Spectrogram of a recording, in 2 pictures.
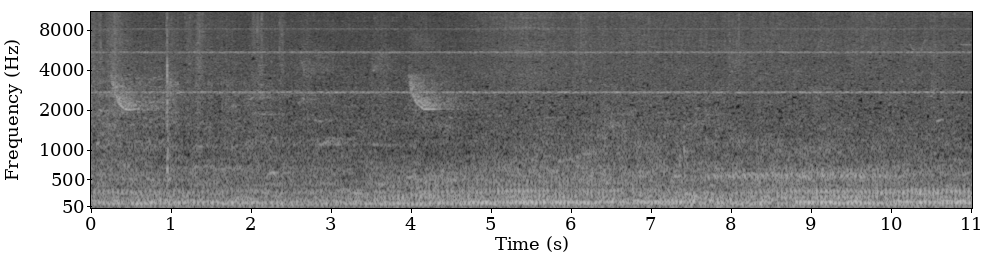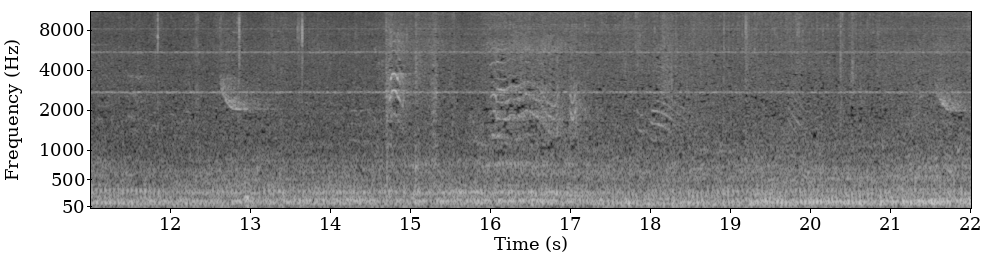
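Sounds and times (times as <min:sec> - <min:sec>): thin high whine: 0:00.0 - 0:22.0.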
